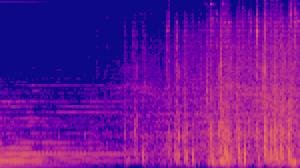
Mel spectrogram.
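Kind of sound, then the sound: animal, horse hooves clip-clopping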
